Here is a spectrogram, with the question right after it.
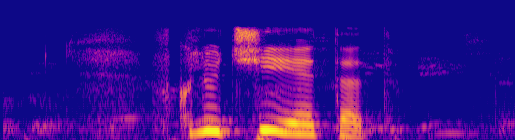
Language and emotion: Russian, positive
